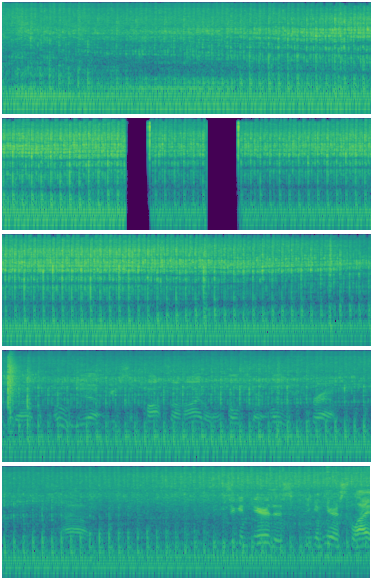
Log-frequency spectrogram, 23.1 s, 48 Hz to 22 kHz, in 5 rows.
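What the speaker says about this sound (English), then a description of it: "can hear a slight exhaust leak" A car idles after a 540 engine swap and has a slight exhaust leak on the lower left side. The engine gives a steady, continuous hum while someone talks over it for most of the clip.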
